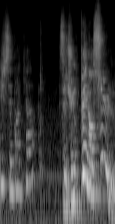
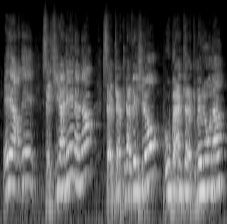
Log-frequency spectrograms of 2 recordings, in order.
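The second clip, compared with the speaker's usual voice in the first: put-on louder, higher rustic yokel accent; broad peasant accent; country bumpkin; 4 semitones higher, 7 dB louder than usual.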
